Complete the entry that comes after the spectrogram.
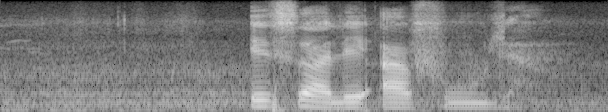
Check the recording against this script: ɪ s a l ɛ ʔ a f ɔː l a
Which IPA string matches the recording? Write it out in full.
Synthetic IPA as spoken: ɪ s a l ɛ ʔ a f uː l a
